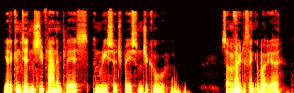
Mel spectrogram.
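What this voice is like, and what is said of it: Welsh accent. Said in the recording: “that accent is amazing. No wonder the Welsh are good singers.”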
